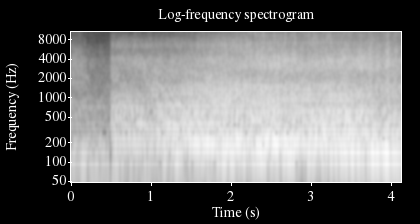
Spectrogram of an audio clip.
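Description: Race cars at a motorsports park powering out of the fourth corner, engine roar rising from a quieter start into a loud, sustained blare as the pack accelerates toward the listener, with no talking.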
